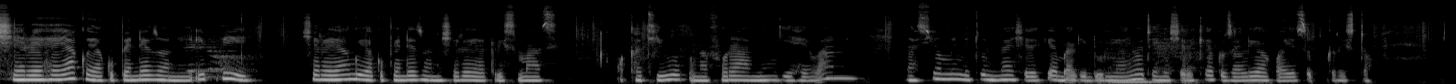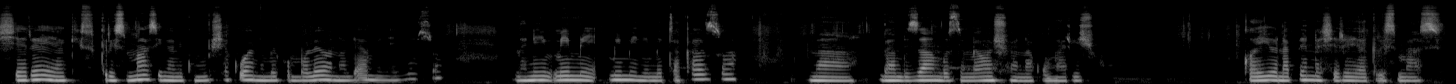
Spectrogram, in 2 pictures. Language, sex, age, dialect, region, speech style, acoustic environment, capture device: Swahili, female, 18-24, Kenya - Nairobi Sheng-influenced, Kenya, relaxed, silence, mobile / Linux / Chrome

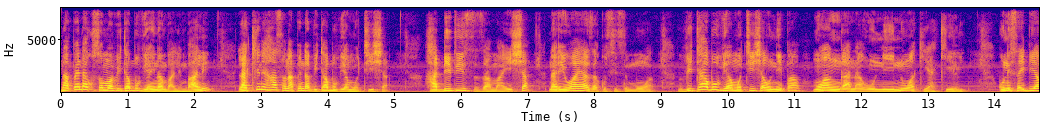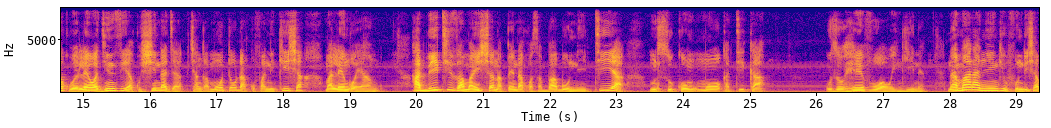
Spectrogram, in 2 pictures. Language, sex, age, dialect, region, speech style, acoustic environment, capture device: Swahili, male, 18-24, Kenya - Nairobi Sheng-influenced, Kenya, happy, music; nature; silence; traffic; people talking; construction; appliances, desktop / Windows / Chrome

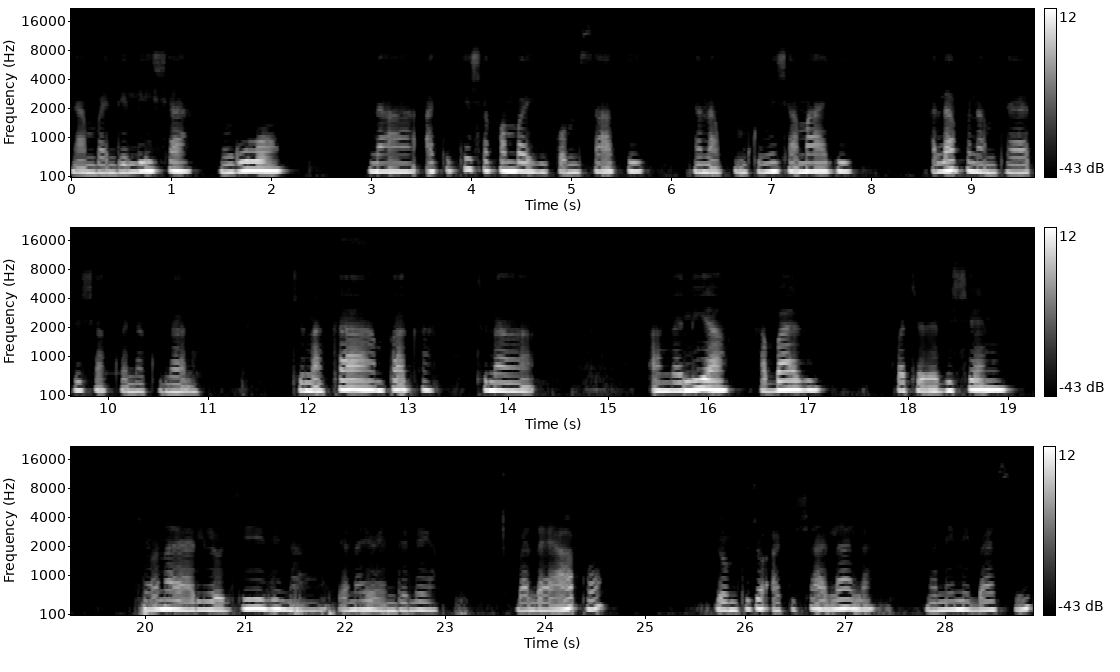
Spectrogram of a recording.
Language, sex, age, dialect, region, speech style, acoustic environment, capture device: Swahili, female, 25-34, Kenya - Mombasa, Kenya, focused, silence, mobile / Linux / Chrome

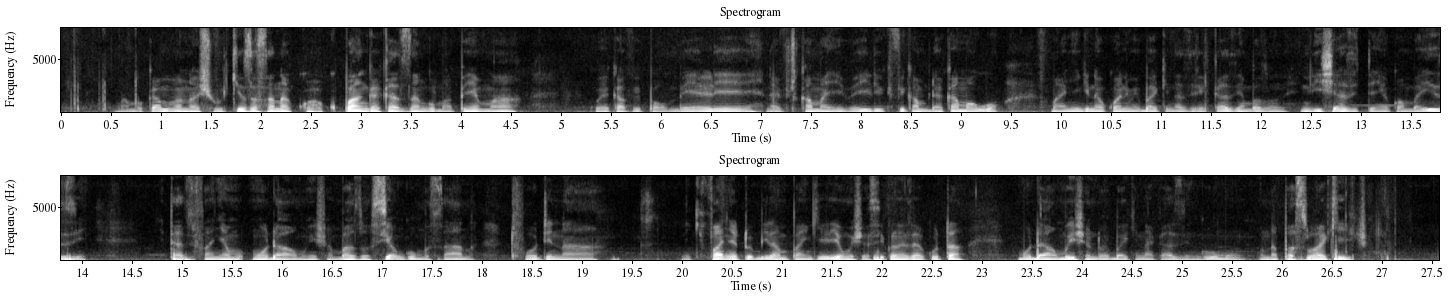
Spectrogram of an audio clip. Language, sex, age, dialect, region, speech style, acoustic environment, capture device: Swahili, male, 18-24, Kenya - Nairobi Sheng-influenced, Kenya, relaxed, silence, mobile / macOS / Safari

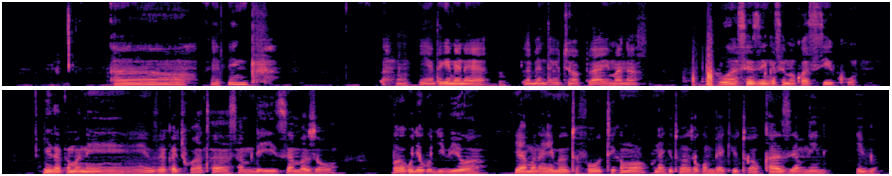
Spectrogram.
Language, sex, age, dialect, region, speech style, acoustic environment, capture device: Swahili, male, 18-24, Tanzania - Dar es Salaam, Tanzania, happy; relaxed; excited; focused, silence, mobile / Linux / Chrome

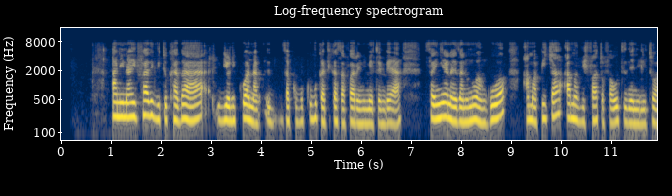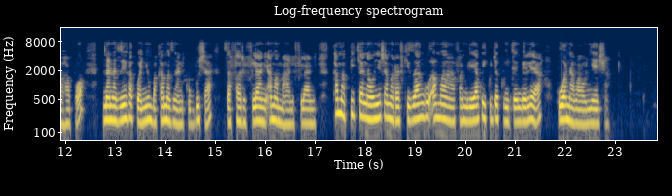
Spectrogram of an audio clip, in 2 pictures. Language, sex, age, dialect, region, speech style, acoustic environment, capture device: Swahili, female, 35-44, Kenya - Nairobi Sheng-influenced, Kenya, happy, people talking, mobile / Android / Chrome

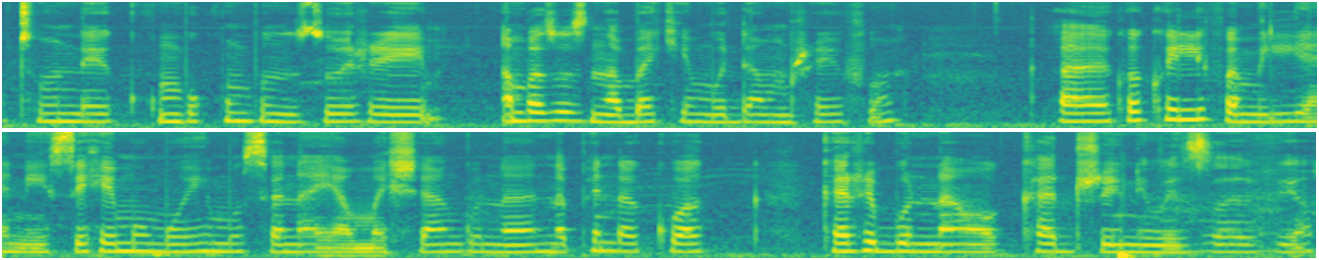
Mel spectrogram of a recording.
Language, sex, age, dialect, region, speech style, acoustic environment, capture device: Swahili, female, 25-34, Kenya - Nairobi Sheng-influenced, Kenya, relaxed, music; silence, desktop / Windows / Chrome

